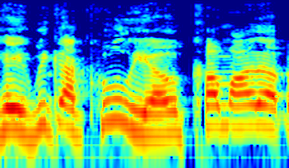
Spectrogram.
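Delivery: re-enacted upbeat summons; excited invitation. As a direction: share big news and summon a friend. Retold first excited phone call.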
